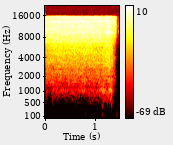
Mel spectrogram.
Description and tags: This sound can be used in conjunction with the steam loop in this pack to simulate a stream of steam being turned off.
